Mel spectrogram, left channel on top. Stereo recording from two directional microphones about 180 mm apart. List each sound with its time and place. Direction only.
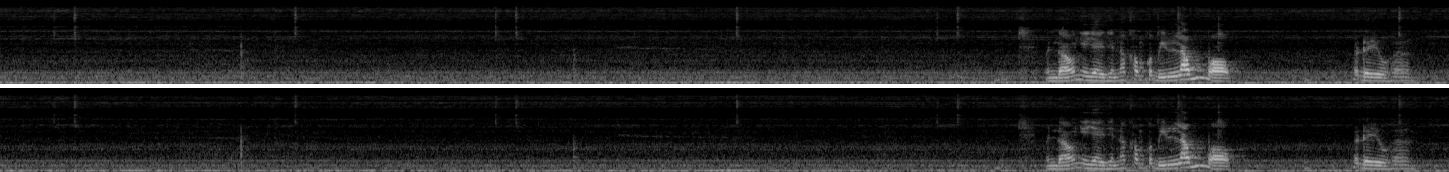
10.4 s a woman's voice: 5° left (ahead or behind)
13.5 s speech: 5° right (ahead or behind)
